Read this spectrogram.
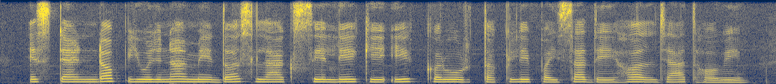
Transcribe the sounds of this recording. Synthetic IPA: ɪsʈɛːɳɖəpjoːd͡ʒnamẽd̪əslaːkʰselekeʔeːkːəɾoːɾt̪əklepəɪsad̪eɦəld͡ʒaːt̪ɦoʋeː

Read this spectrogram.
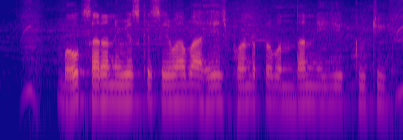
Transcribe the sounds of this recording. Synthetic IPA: bəɦʊt̪saːɾanɪʋeskeseːʋabaɦed͡ʒpʰəɳɖpɾəbənd̪ʱənːid͡ʒikjuʈi

